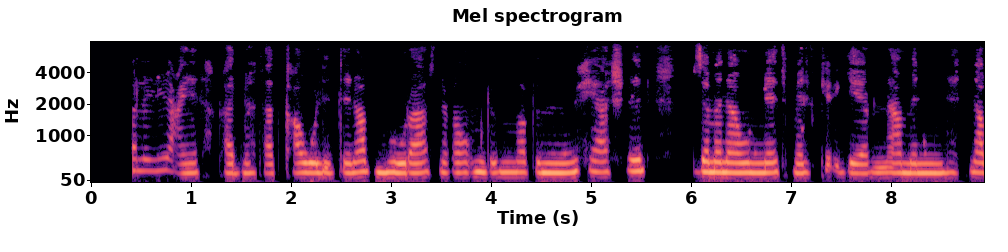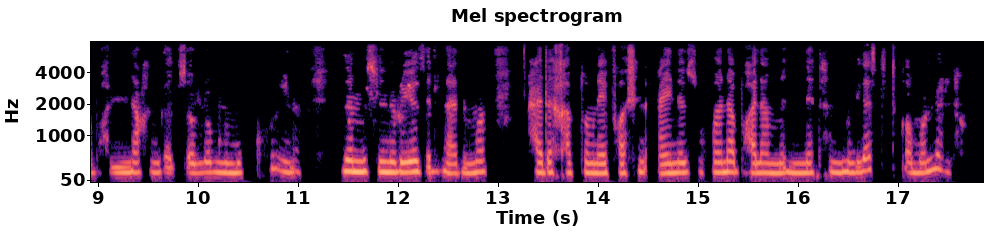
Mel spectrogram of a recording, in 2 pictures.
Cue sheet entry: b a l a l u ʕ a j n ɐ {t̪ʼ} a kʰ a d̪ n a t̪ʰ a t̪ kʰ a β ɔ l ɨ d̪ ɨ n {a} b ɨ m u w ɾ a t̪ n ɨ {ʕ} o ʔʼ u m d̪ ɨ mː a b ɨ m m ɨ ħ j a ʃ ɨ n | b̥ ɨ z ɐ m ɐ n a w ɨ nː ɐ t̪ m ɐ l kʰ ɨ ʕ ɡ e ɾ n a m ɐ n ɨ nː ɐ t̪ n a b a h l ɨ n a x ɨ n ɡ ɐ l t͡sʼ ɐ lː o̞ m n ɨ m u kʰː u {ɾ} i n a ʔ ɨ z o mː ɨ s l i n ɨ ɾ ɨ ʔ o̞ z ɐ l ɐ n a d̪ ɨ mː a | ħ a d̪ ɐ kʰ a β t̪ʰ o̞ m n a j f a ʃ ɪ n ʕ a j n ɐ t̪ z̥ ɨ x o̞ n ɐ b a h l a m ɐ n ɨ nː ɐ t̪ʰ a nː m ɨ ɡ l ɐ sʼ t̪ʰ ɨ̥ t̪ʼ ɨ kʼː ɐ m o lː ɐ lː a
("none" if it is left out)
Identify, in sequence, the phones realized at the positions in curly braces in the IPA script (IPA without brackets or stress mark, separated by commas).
t̪, a, ʕ, ɾ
